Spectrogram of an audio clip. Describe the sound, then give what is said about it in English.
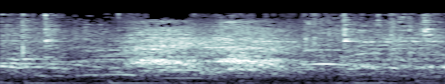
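A football stadium crowd on its feet chanting, a loud, sustained roar of many voices that swells through the middle and stays steady to the end. “You hear the Raider crowd on their feet chanting Raiders.”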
